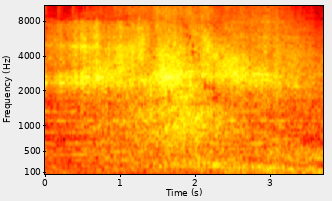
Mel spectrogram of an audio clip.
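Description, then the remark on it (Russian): A steady, loud airliner engine drone, a broad roaring hum that swells slightly and holds constant, as a silver airliner with a blue tail and a red stripe carries travelers from the white northern nights toward the Volga region. “пока серебристый лайнер синим хвостом и красной полосой нес путешественников от белых северных ночей к темным приволжским.”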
